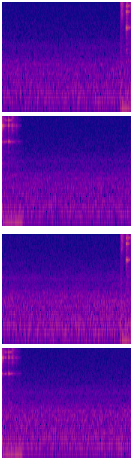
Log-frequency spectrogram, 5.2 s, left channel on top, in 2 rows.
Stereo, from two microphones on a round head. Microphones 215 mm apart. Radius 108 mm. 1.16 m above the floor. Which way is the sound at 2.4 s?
15° left (ahead or behind).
